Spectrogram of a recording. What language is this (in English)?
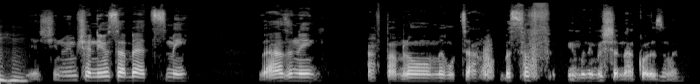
Hebrew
